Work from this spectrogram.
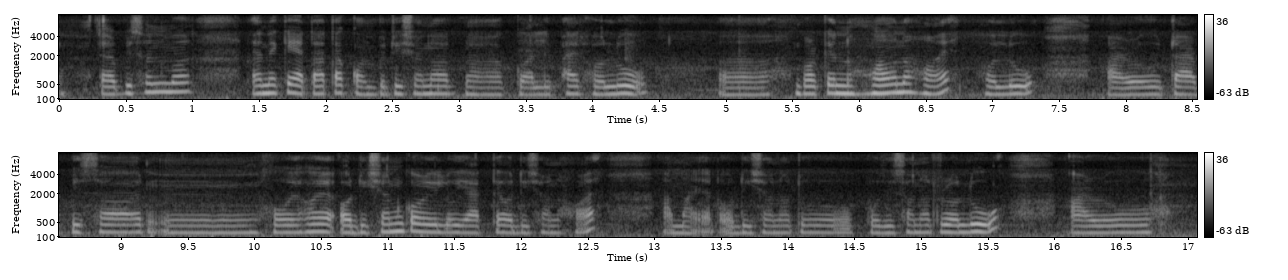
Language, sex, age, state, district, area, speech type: Assamese, female, 30-45, Assam, Lakhimpur, rural, spontaneous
